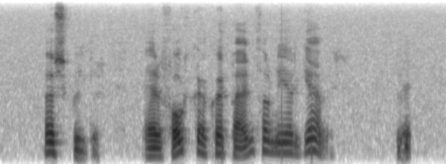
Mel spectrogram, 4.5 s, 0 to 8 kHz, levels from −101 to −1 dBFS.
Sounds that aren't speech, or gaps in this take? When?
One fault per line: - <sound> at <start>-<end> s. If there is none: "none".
- laugh at 4.0-4.1 s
